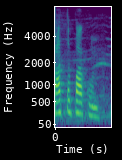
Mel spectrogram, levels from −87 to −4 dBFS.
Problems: constant background noise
